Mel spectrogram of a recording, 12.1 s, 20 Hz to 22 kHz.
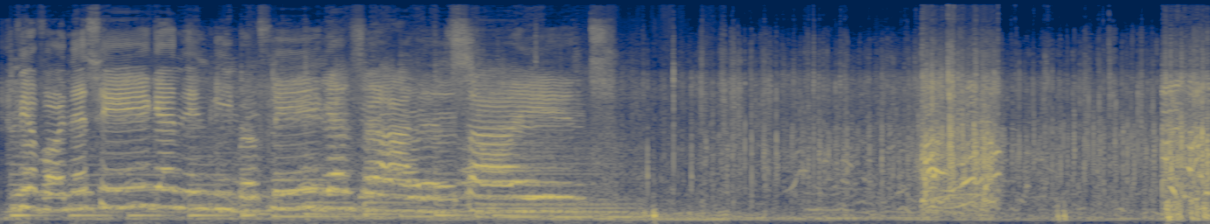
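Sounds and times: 
speech: 0.0 - 5.9
laughter: 0.0 - 6.5, 7.8 - 12.0
audience applauding children after a song: 0.0 - 12.0
crowd murmur: 0.0 - 12.0.

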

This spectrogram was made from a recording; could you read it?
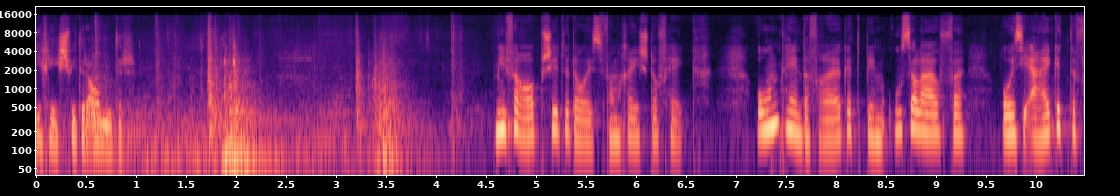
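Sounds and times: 
speech: 0.0 - 1.3, 4.6 - 10.4
hanging-file drawer sliding open and shut on metal glides: 0.5 - 4.5.

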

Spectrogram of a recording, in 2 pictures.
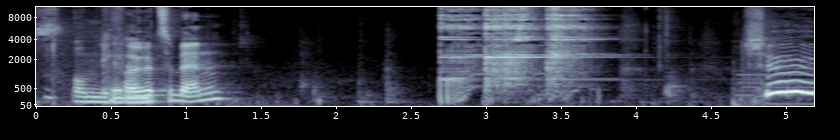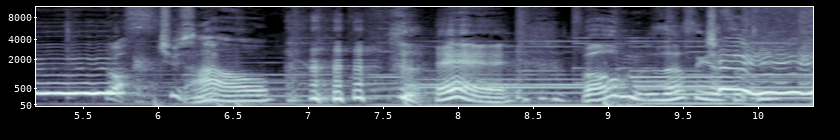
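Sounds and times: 
speech: 0.0 - 1.4, 4.8 - 10.3
beer glasses clinking together in a toast: 2.7 - 4.1
laughter: 6.8 - 8.0.

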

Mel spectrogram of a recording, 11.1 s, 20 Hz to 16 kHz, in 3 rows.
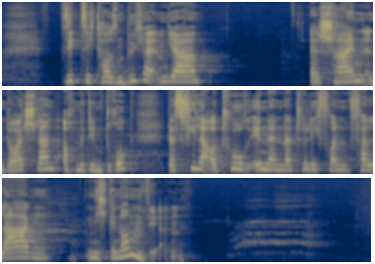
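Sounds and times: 
speech: 0.6 - 2.1, 3.1 - 9.3
male cat meowing: 9.7 - 10.7.

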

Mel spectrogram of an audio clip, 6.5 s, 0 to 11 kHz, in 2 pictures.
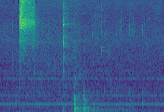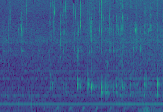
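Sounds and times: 
faint steady hum: 0.0 - 6.5
pilsner beer pouring from a large bottle: 1.5 - 6.5.

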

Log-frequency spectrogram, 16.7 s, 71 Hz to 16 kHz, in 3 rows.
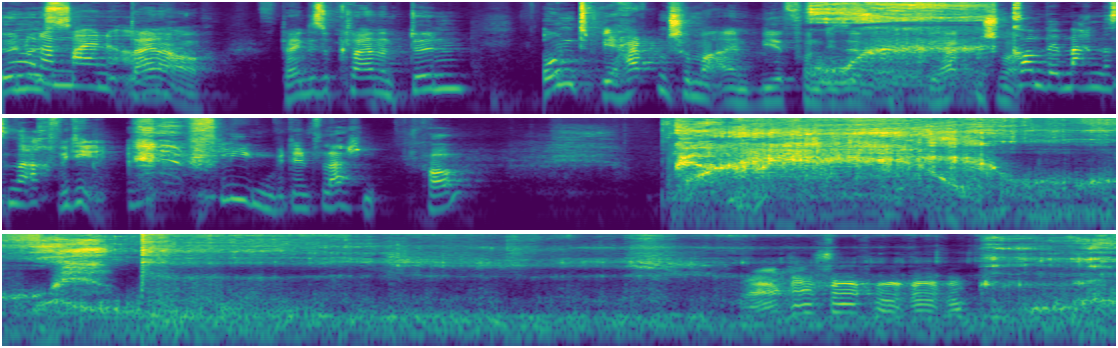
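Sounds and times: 
speech: 0.0 - 8.0, 8.8 - 9.6, 11.4 - 12.0, 14.8 - 16.7
person imitating a hissing tiger: 4.0 - 5.1, 8.9 - 16.7.

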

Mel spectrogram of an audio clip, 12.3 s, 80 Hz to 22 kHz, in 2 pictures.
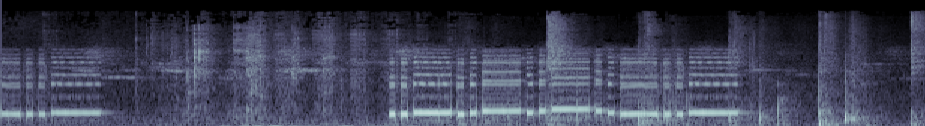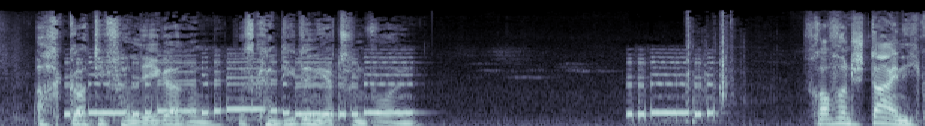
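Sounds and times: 
telephone ringing with a bright electronic ringtone melody: 0.0 - 0.9, 2.6 - 5.0, 6.4 - 9.1, 10.3 - 11.1
speech: 2.6 - 3.4, 6.5 - 9.1, 11.6 - 12.3.

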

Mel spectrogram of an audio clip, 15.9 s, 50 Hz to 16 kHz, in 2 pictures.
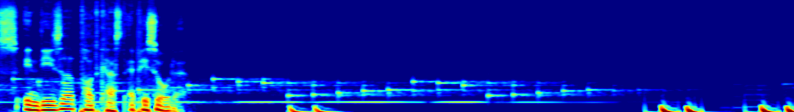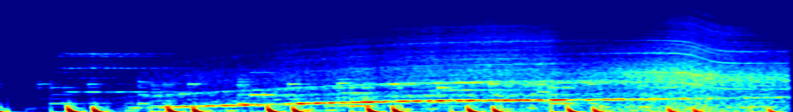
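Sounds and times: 
speech: 0.1 - 2.0
thumping beat: 3.0 - 3.5, 6.6 - 15.8
short tonal musical intro: 8.5 - 15.8
electric sports car motor whine accelerating hard: 8.9 - 15.8.

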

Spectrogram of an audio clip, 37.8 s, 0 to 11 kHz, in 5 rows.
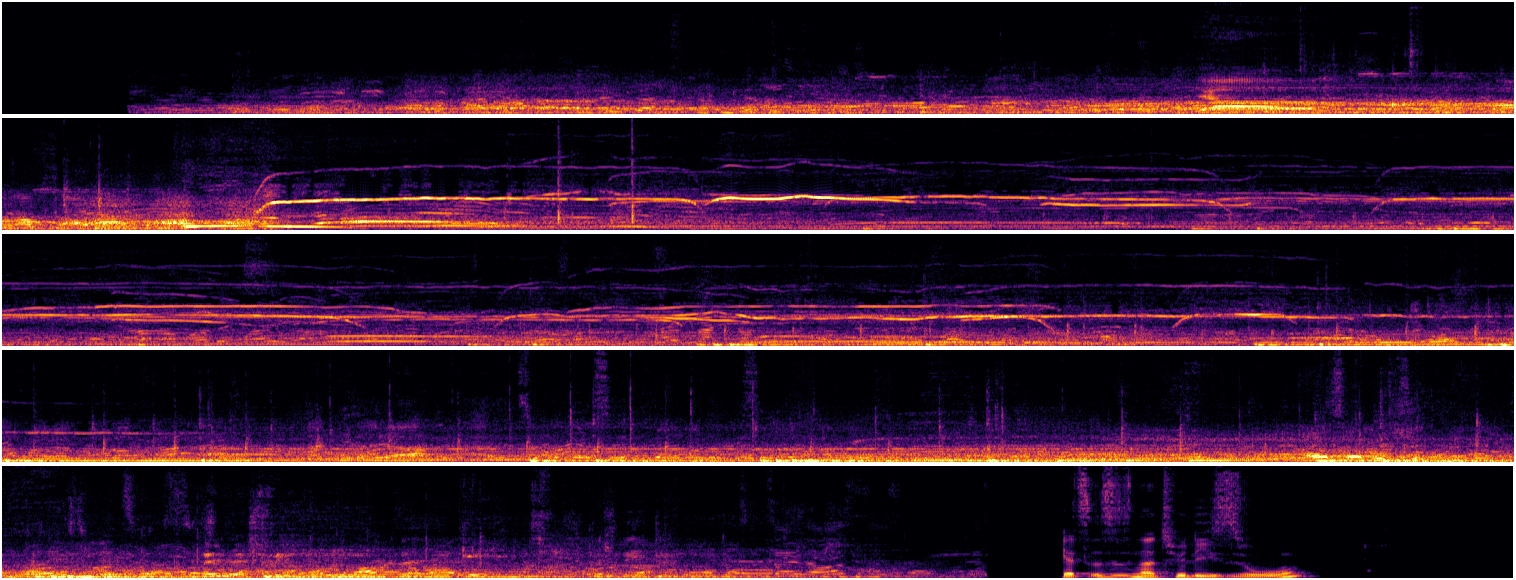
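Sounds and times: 
stadium crowd of football fans cheering after the final whistle: 1.8 - 34.3
football fans whooping and shouting: 6.0 - 23.6
speech: 35.6 - 36.9.

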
